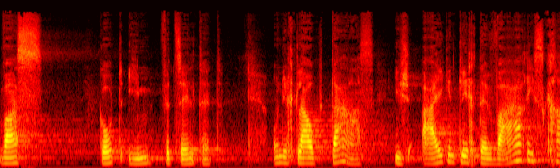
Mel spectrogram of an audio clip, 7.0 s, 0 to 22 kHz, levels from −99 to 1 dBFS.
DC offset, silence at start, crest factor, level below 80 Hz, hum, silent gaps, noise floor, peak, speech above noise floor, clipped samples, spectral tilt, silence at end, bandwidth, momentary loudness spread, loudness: under 0.1%; 0 s; 20 dB; -82 dBFS; none; none; -61 dBFS; -14 dBFS; 28 dB; under 0.1%; -4 dB/octave; 0 s; 16.5 kHz; 15 LU; -34 LUFS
